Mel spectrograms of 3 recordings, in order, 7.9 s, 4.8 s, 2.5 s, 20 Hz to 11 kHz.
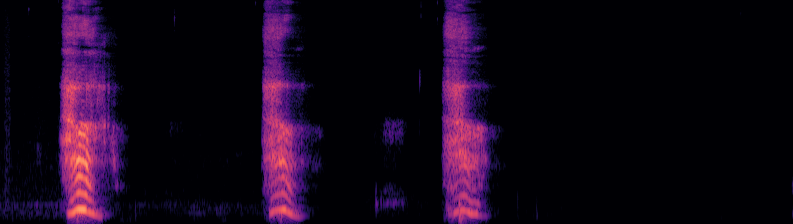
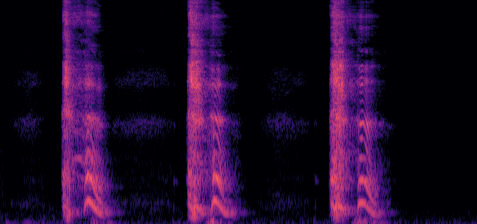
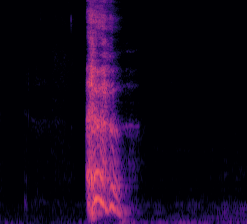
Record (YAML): exhalation_length: 7.9 s
exhalation_amplitude: 28255
exhalation_signal_mean_std_ratio: 0.22
three_cough_length: 4.8 s
three_cough_amplitude: 9752
three_cough_signal_mean_std_ratio: 0.36
cough_length: 2.5 s
cough_amplitude: 9356
cough_signal_mean_std_ratio: 0.3
survey_phase: alpha (2021-03-01 to 2021-08-12)
age: 45-64
gender: Female
wearing_mask: 'No'
symptom_none: true
smoker_status: Ex-smoker
respiratory_condition_asthma: false
respiratory_condition_other: false
recruitment_source: REACT
submission_delay: 1 day
covid_test_result: Negative
covid_test_method: RT-qPCR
